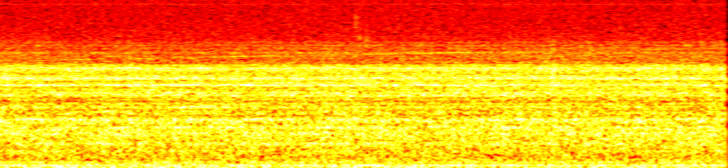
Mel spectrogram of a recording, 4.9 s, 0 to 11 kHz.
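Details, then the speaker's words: Rogers 11RA651 shortwave radio after more capacitors replaced, full volume on external antenna: smooth even background hiss with no crackles or pops; crashing, clicky noises appear gone. "So I'm interested in whether those crashy, clicky sounds are disappearing. Seems quieter, doesn't it?"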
